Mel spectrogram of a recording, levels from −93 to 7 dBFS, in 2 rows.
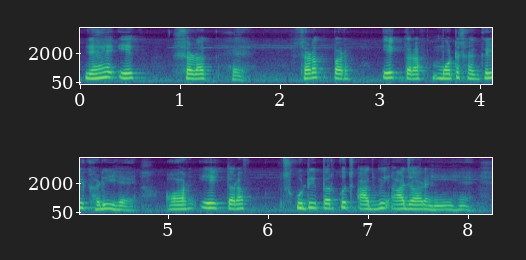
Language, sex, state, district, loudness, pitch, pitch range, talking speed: Hindi, female, West Bengal, Jhargram, -17 LUFS, 200 Hz, 165-220 Hz, 160 wpm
